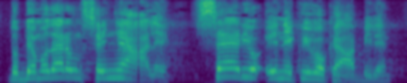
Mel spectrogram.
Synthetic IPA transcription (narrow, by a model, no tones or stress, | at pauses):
d̪objaːmod̪aːɾeunseɲːaːle | sɛːɾjoʔeinekwivokaːbile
